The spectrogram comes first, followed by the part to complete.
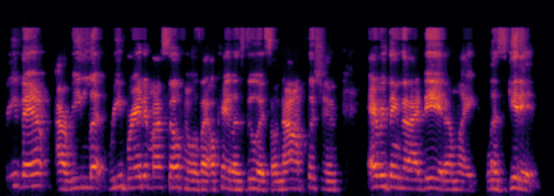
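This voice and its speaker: Speaking at a fairly quick pace with an American accent, a woman at medium pitch keeps fairly even intonation in a bright, sharp tone. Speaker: musician. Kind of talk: interview. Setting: podcast.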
